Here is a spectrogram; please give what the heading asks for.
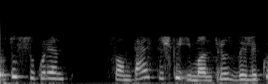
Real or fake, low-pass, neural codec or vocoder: fake; 3.6 kHz; codec, 16 kHz in and 24 kHz out, 2.2 kbps, FireRedTTS-2 codec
